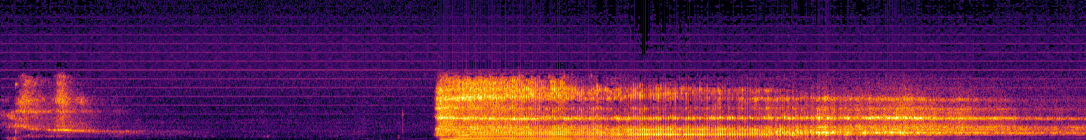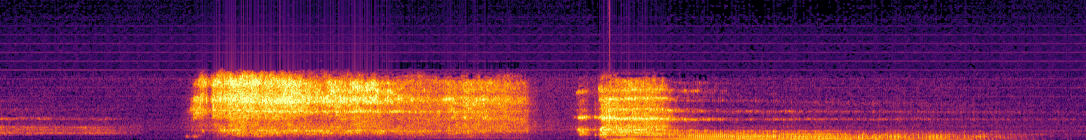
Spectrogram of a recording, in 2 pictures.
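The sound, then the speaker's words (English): Deep breaths drawn in on instruction, heard as long, harsh, partly voiced breathing sounds: one long loud stretch, then two shorter ones separated by brief gaps, with no talk over them. “Breathe in as deep as you can.”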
